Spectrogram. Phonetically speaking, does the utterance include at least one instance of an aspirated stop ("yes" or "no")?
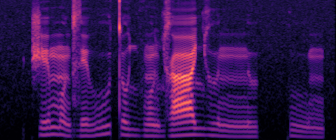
no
